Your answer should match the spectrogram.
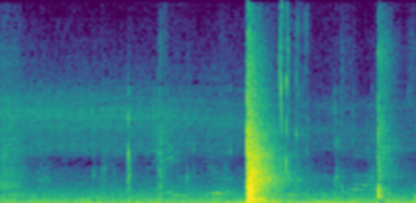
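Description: A wooden slat frame tipped over onto grass lands flat with one loud wooden clap about two and a half seconds in, followed by a smaller knock near the end.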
